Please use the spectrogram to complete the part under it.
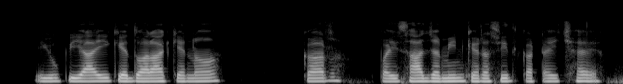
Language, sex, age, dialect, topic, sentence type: Maithili, male, 18-24, Angika, banking, question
